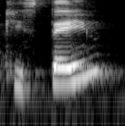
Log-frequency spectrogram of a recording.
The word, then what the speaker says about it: Cisteil: Encabezó en Cisteil, se pronuncia Quisteil, el 19 de noviembre de 1761.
